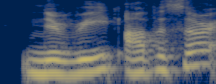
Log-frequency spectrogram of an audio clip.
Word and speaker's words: Nurit Avesar: artist talk tonight is narit avasar is that the right way to say your name exactly very very right and she's a terrific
